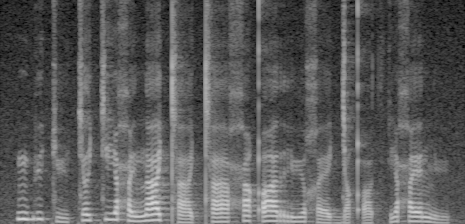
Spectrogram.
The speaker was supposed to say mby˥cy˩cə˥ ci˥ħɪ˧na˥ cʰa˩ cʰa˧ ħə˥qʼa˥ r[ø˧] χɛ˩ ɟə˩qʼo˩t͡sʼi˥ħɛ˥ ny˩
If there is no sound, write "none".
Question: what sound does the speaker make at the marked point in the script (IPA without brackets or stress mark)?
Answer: y˧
